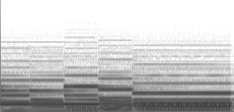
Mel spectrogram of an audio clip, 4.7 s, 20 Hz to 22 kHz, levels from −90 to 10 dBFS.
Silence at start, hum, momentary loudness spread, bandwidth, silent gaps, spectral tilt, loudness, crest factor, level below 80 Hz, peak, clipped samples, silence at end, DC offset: 0 s; none; 3 LU; 5 kHz; none; -12.5 dB/octave; -17 LUFS; 10 dB; -36 dBFS; -4 dBFS; under 0.1%; 0 s; 2%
